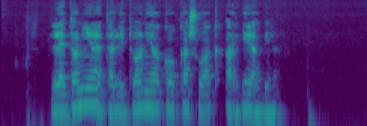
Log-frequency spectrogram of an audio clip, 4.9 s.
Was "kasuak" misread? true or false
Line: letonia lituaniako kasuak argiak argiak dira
false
